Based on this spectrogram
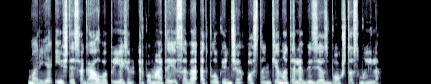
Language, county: Lithuanian, Kaunas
